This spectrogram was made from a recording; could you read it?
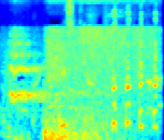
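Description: A car crash sound effect: a short, loud tire skid squeals, then a heavy impact bursts in, followed by a few quick rattling clanks of debris settling.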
